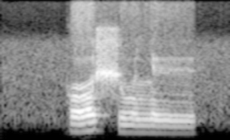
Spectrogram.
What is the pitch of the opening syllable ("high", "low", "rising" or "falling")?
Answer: rising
